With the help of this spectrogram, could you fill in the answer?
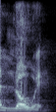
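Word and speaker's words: Loew: Lo puedes deletrear yudá lowe.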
